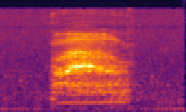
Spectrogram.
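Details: Cat calling to have the door opened, showing curiosity: one clear, drawn-out meow of under a second, rich in harmonics and slightly rising then falling, over low steady hum.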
